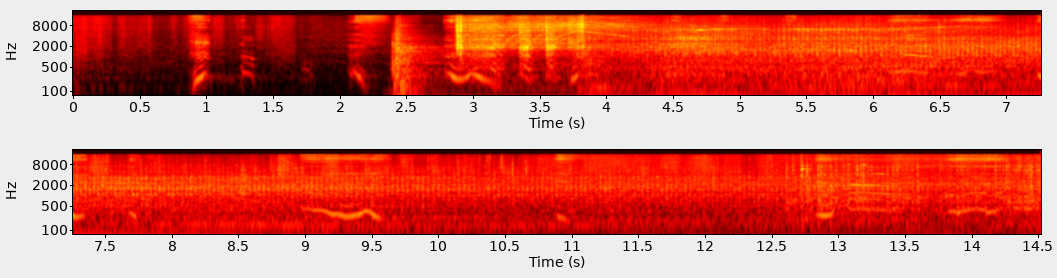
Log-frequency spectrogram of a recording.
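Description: A gagged man groans and pants.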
